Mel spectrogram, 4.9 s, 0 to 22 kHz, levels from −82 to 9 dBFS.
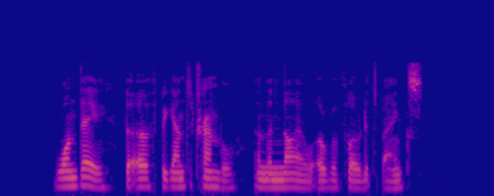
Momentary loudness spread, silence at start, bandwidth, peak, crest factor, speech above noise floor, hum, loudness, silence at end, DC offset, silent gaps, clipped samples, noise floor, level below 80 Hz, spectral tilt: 8 LU; 0.55 s; 7.2 kHz; -20 dBFS; 22 dB; 48 dB; none; -40 LUFS; 0.75 s; under 0.1%; none; under 0.1%; -87 dBFS; -82 dBFS; -5 dB/octave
